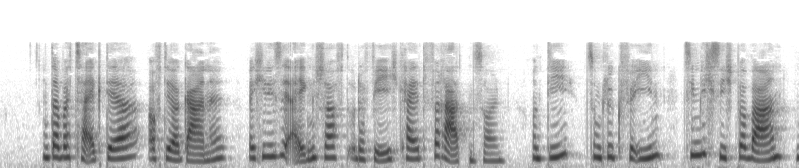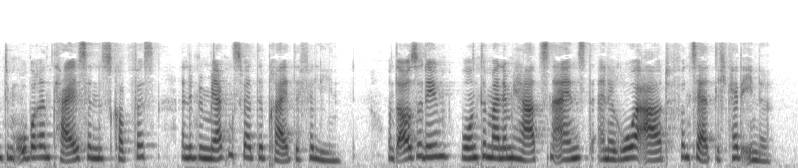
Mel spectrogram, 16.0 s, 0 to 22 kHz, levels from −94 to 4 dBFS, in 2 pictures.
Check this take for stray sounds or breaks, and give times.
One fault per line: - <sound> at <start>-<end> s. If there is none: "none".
none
